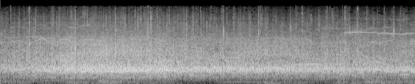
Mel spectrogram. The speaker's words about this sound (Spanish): Ovación para este día que ha sabido cambiar su suerte en los acontecimientos.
